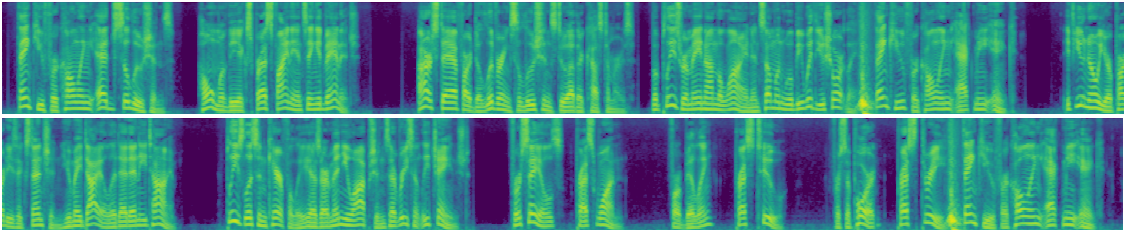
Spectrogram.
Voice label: IVR, commercial voiceover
